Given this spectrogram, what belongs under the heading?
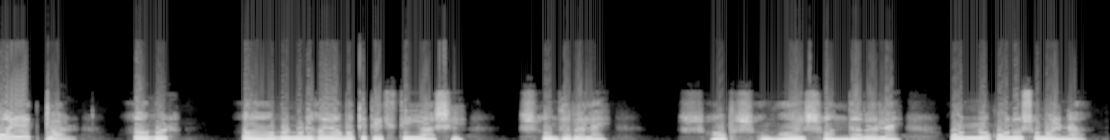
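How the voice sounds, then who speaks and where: A female-sounding, put-on character voice pitched extremely high moves along at a fairly slow pace. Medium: read story. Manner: impatient, agitated.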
